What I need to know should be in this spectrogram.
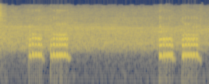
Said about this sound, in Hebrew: מה זה? יש פה טלפון אחר? יש פה טלפון אחר שמצלצל. הלו? הלו? למה זה עדיין מצלצל?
